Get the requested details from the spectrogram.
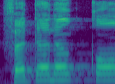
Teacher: فتلقى میں فا کو نرم سے ادا کرنا ہے، تا کو بھی نرم سے ادا کرنا ہے، لام کو قاف کے ساتھ ملانا ہے، قاف موٹا حرف ہے، تشدید ہے، غنہ بھی کر زور دیں گے، قاف کے اوپر کھڑا زبر ہے اور مد عارض ہے، ڈائل دال میں کھینچیں گے.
